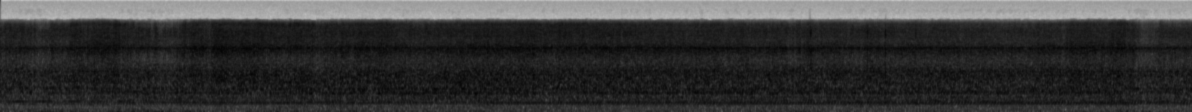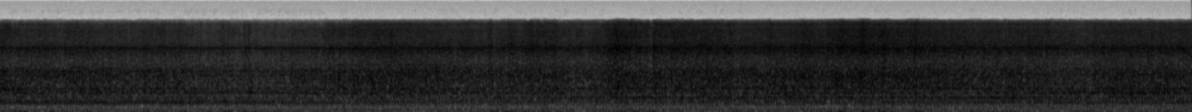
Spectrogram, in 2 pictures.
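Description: Ural Retro sidecar motorcycle's air-cooled flat-twin engine running steadily at cruising speed, over a constant rush of wind and road noise.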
